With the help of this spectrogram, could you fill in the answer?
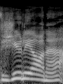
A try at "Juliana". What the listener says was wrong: Have you called her Juliana? No, it's Juliana. You said, yeah, there's like Frenchness to the way you pronounce Juliana.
